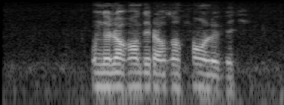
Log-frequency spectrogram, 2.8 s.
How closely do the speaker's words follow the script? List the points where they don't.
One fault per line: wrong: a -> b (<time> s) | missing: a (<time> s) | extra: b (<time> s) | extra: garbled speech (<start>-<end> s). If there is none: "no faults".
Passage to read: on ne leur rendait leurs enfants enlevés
no faults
